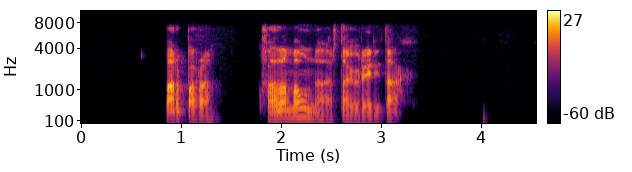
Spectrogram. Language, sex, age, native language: Icelandic, male, 20-29, Icelandic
